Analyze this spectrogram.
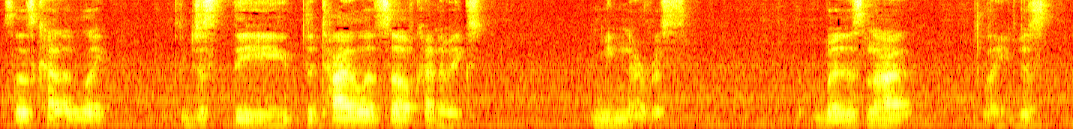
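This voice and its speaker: Noticeable background noise fills the clip. The voice belongs to a man. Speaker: MBA student vlogger. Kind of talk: casual vlog chat. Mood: relaxed, amused. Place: home room. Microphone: webcam.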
